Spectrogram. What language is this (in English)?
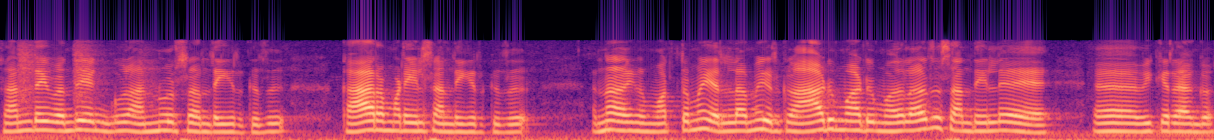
Tamil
